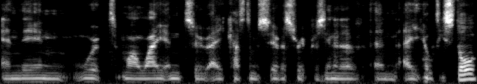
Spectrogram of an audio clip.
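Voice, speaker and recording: In a New Zealand accent, a man talks at a fairly quick pace. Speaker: mental health field officer. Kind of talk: podcast interview. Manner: fast.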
